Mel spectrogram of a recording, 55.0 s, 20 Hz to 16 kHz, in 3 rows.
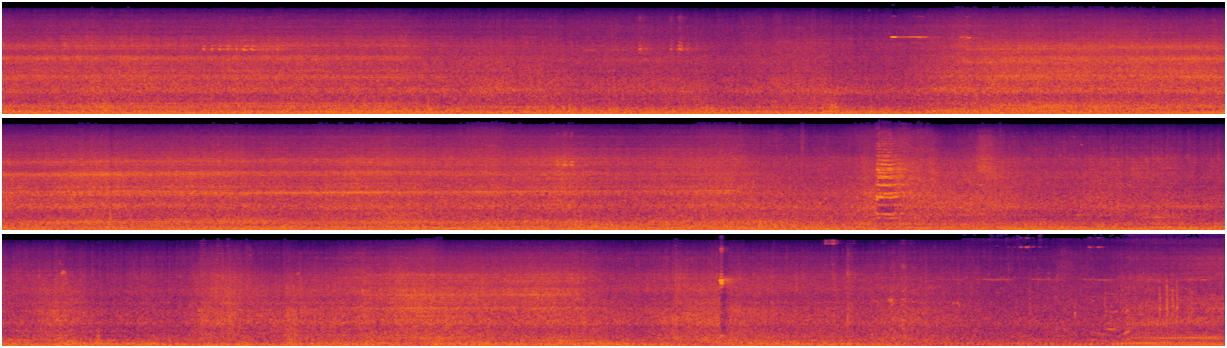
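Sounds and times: vehicle rumble on road: 0.0 - 55.0.

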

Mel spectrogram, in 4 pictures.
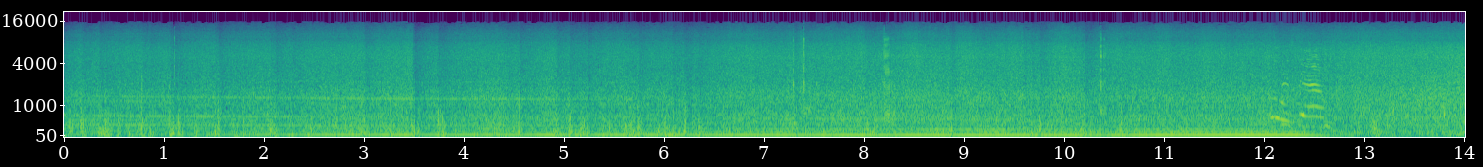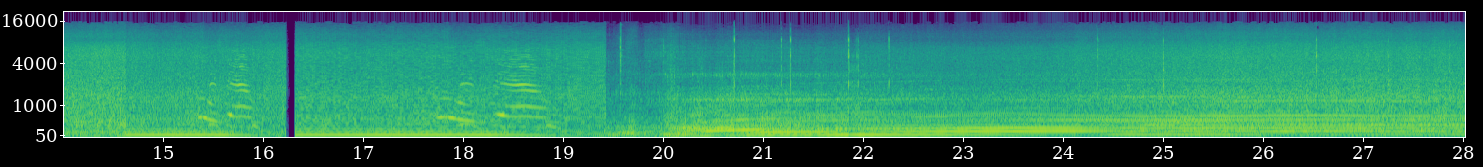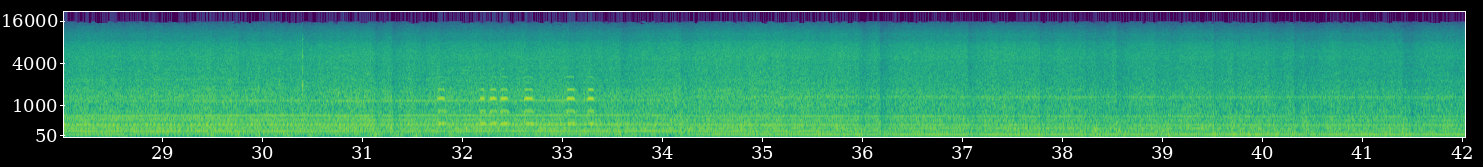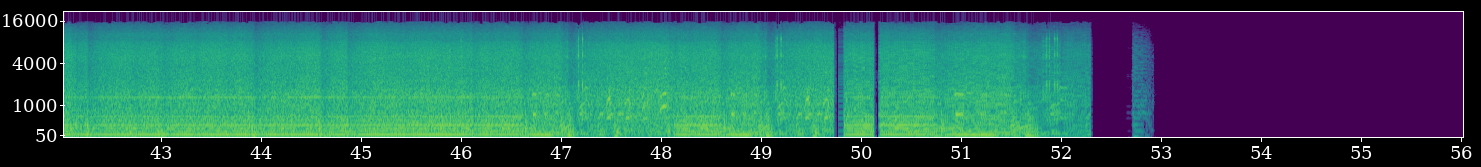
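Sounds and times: motorboat engine: 0.0 - 52.3
water rushing along hull: 0.0 - 52.3.

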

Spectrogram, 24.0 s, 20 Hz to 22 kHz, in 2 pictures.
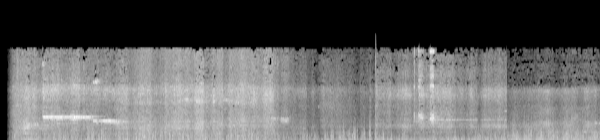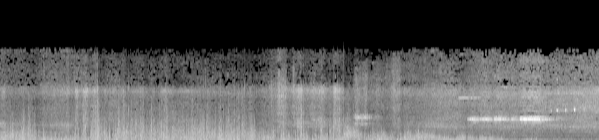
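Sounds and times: traffic rumble of engines and road: 0.1 - 23.9
wind buffeting microphone: 0.2 - 23.9.

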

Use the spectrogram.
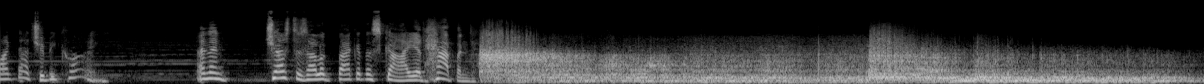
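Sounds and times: rocket rushing rumble: 4.8 - 12.0.

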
